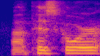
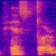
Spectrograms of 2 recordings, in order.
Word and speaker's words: Piskor: Ed Piskor, Piskor, I think he pronounces it actually.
